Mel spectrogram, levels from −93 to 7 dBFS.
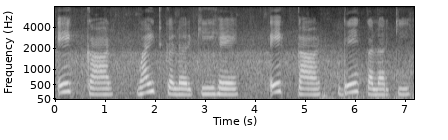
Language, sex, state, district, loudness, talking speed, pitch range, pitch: Hindi, female, Madhya Pradesh, Dhar, -13 LUFS, 100 wpm, 185-235 Hz, 190 Hz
